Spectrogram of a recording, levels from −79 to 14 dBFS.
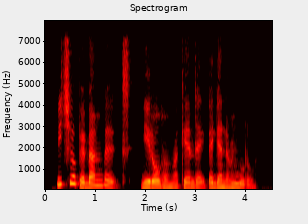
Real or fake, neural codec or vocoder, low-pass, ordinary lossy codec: fake; codec, 16 kHz, 0.5 kbps, FunCodec, trained on LibriTTS, 25 frames a second; 7.2 kHz; none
